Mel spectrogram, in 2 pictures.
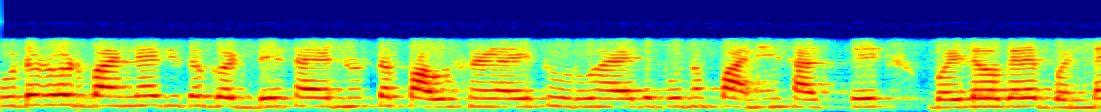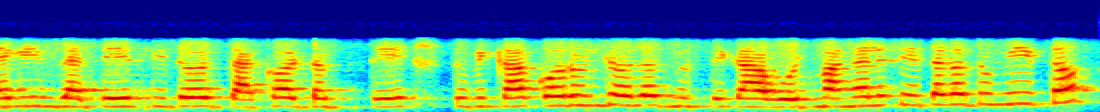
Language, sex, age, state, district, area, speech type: Marathi, female, 18-30, Maharashtra, Wardha, rural, conversation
